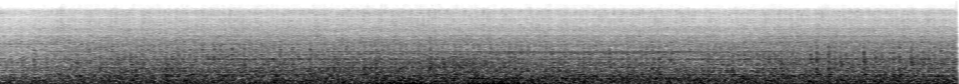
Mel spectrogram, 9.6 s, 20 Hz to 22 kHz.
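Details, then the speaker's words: 2008 Infiniti G37 petrol engine at idle: a loose, tinny metallic rattle underneath, present for three or four months, louder as rpm comes down; owner suspects the catalytic converters, cause unconfirmed. "I just hate the way it sounds and when you put the RPMs a little bit higher it gets louder"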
